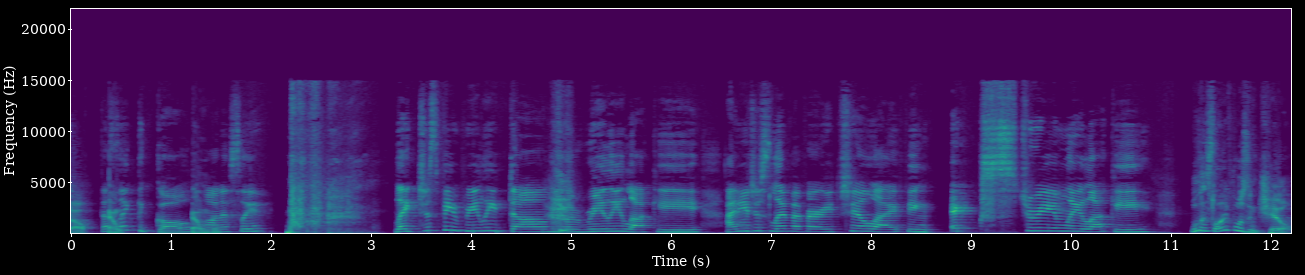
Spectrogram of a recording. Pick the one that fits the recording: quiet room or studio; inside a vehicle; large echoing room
quiet room or studio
